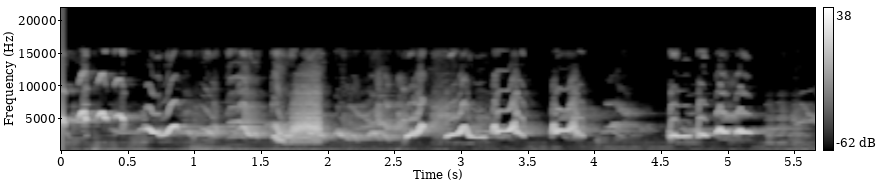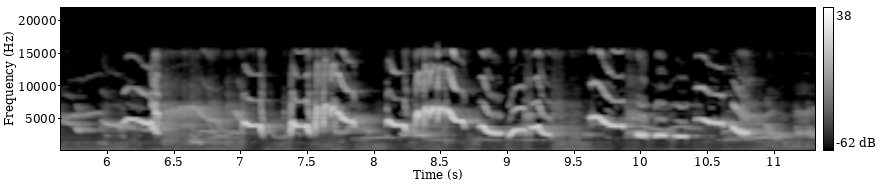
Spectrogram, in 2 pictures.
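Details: Oriental magpie-robin singing in Java sparrow style, a long lively sequence of twittering chips, looping whistles and an early rough burst, with faint low noise.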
